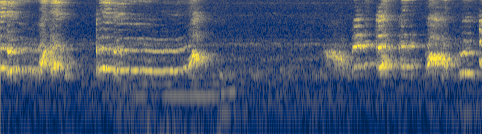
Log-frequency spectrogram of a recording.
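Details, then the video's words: Pet parrot talking: long, drawn-out nasal syllables with rising ends, a pause of over a second, then quicker choppy speech-like bursts. "Talking parrot"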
